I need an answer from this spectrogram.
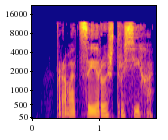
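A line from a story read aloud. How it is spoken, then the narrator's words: Low husky voice. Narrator (Russian): Его хрипловатый голос так понизился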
